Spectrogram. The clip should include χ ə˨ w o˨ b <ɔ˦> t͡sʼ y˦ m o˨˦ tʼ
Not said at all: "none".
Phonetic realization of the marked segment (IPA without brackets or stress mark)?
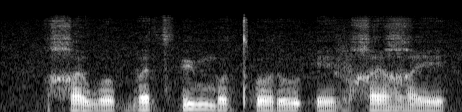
ə˦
